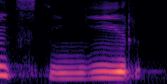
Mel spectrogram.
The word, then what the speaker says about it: extinguir: u pero la palabra extinguir solamente se menciona o se pronuncia la y la u no tiene sonido porque repito porque la palabra extinguir la 1 se pronuncia solamente es parte de un dígrafo por lo tanto ese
